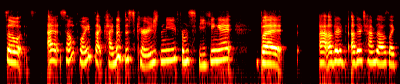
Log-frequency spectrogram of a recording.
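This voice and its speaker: A woman's voice: sits high, unhurried. A young woman, a student abroad, chatting casually about daily life, with many fillers and "like"s. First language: bilingual. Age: young adult. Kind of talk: casual conversation.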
